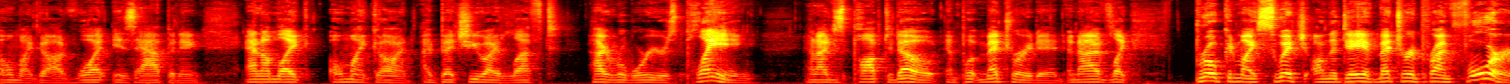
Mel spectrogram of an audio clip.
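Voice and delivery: ordinary talk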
